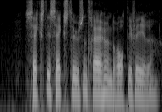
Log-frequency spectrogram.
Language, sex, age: Norwegian, male, 54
